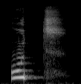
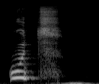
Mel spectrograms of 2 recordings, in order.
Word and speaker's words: août: 23 août 2019 prononciation août août on ne prononce pas le a et on ne prononce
